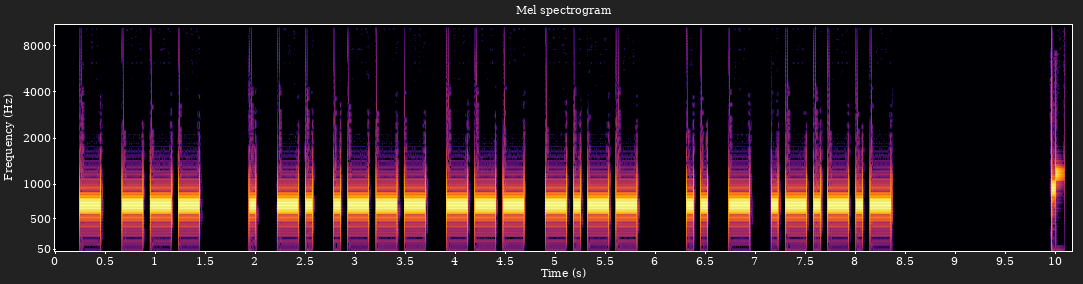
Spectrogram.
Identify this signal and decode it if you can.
Morse code, heard as a keyed tone, about 17 wpm, 700 Hz. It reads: TO ENJOY IT.
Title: Sentences from Top 1000 Words - Review Part 5 - 17wpm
